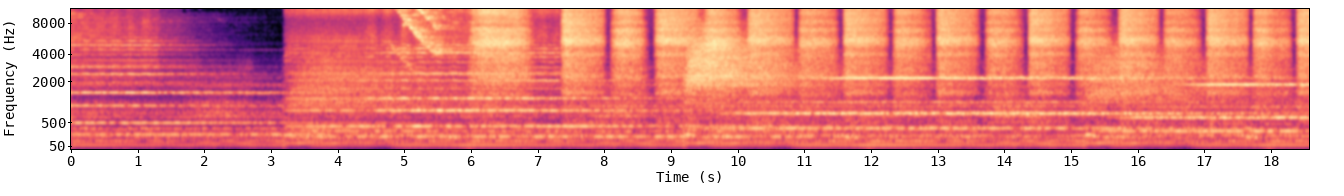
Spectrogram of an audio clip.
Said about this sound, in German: Atmen Sie nun in halber Geschwindigkeit im Feueratem.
